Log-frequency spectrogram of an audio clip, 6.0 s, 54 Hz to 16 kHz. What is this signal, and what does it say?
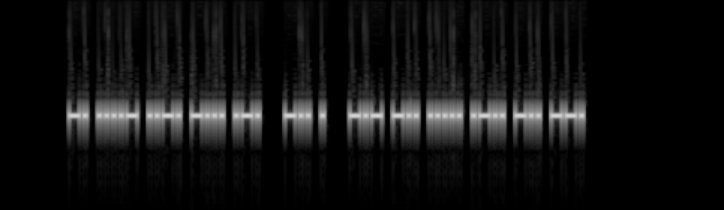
Morse code, heard as a keyed tone, about 40 wpm, 700 Hz. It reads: N4FBR DE KD5LDG
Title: USA Callsign DE Callsign 40wpm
